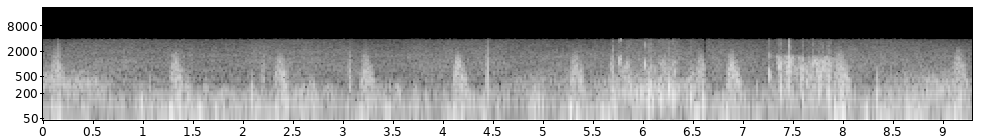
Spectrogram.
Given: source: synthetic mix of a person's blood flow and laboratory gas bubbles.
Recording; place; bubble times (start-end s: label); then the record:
Doppler ultrasound of blood flow; subclavian vein
5.65-6.35 s: bubbles
6.43-6.51 s: bubbles
7.22-7.93 s: bubbles
From the record:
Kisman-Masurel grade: 223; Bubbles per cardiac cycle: several, 3 to 8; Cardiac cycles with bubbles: 10 to 50%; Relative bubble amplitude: loud (0.450 to 0.775); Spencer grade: 2 (many but less than half of the cardiac periods contain bubble signals, singularly or in groups); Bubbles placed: anywhere in the cardiac cycle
